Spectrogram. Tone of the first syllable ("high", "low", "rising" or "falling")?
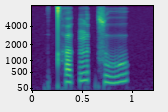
rising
